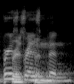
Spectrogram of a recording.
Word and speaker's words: Brisbane: Brisbane.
